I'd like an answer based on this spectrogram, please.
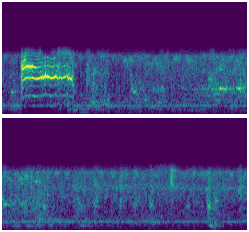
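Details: A cat that has taken over a computer talks cute so its owner won't move it: one short, tonal, slightly wavering meow near the start, then only a steady low room hum and faint background sounds.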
